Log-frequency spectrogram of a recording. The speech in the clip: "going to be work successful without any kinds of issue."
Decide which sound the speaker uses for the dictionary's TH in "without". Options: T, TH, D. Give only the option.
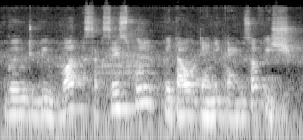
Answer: T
